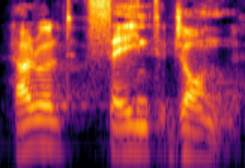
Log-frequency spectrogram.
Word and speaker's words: Harold St. John: Harold Saint John, also St. John, spricht man das aus.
